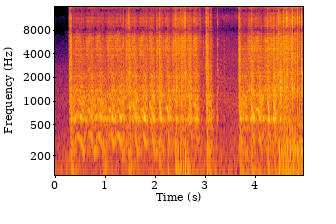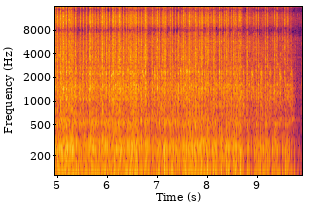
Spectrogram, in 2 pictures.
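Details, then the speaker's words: 1972 Toyota Celica with factory 18RC engine, first start after 20+ years in a junkyard, spark found intermittent: even cranking, a pause, more cranking, then it catches and runs roughly. Engine starts after long storage. "Well, there you go, guys. I'd call that a successful first start. This thing had been sitting in a junkyard for over 20 years."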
